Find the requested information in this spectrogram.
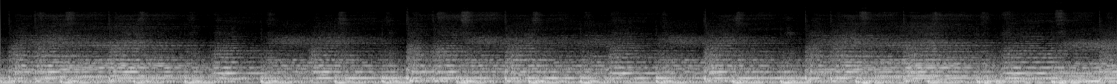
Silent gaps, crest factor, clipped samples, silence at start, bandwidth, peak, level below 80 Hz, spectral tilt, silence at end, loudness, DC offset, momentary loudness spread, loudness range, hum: none; 14 dB; under 0.1%; 0 s; 11.5 kHz; -2 dBFS; -22 dBFS; -9.5 dB/octave; 0 s; -16 LUFS; under 0.1%; 3 LU; 1 LU; none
